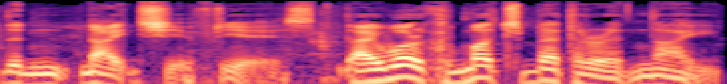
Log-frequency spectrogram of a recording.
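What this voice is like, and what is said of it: Unusual put-on foreign accent. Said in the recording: “that's a pretty interesting accent you have”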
